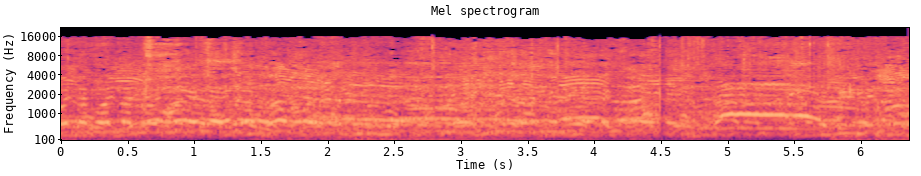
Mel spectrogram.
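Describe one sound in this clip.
A crowd of men talk and shout loudly outdoors.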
